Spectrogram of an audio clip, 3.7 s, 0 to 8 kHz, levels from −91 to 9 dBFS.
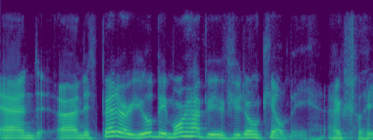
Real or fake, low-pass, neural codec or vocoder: real; 7.2 kHz; none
